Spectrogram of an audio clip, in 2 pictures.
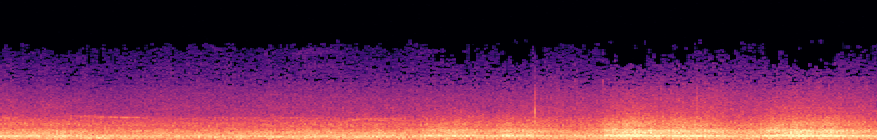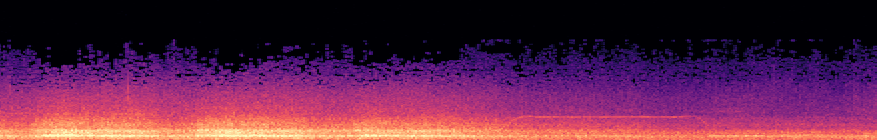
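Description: A large stadium crowd roars and chants steadily, swelling in waves.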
